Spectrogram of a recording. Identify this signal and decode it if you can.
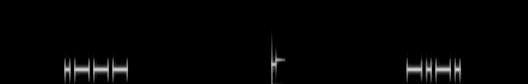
Morse code, heard as a keyed tone, about 25 wpm, 700 Hz. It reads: J C
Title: Single Letters - Phonetic Pronunciation 25wpm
